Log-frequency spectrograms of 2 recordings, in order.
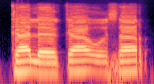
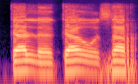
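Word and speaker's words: الكوثر: Ibu, pengucapan lam kal kautsar jangan sampai terdengar seperti lamnya ini memantul. Kal kautsar, akan tapi kal kautsar.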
